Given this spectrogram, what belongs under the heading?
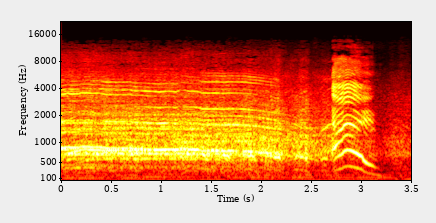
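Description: A big indoor crowd at a Seattle sports rally roars and cheers steadily, with a loud whoop rising near the end before the noise drops away.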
